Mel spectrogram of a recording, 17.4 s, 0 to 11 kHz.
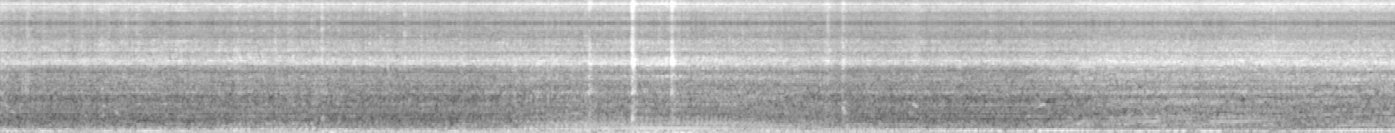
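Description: A 455 Pontiac V8 idling in a Buick wagon: a steady low rumble heard from inside the cabin, swelling slightly about eight seconds in.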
